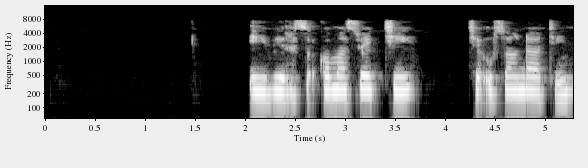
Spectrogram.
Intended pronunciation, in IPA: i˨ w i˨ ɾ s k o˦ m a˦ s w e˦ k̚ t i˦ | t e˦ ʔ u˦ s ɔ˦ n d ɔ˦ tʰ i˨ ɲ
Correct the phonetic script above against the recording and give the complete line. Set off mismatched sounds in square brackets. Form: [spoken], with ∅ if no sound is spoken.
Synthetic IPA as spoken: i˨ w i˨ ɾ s k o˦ m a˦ s w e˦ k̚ [t͡ʃ] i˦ | [t͡ʃ] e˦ ʔ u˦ s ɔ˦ n d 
